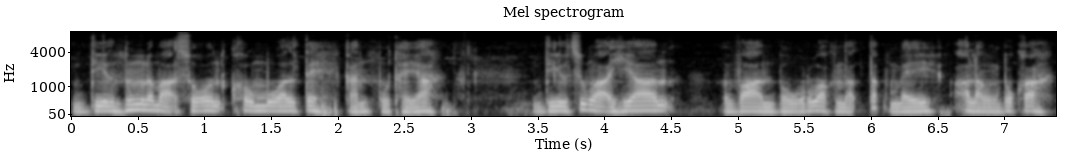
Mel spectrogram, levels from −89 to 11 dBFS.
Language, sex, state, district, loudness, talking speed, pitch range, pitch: Mizo, male, Mizoram, Aizawl, -17 LUFS, 180 wpm, 110-130 Hz, 120 Hz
